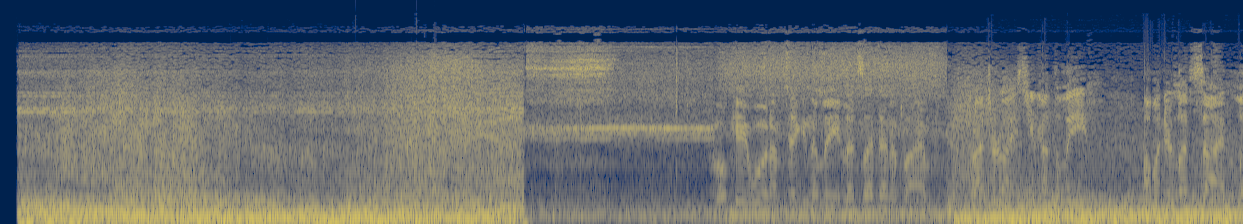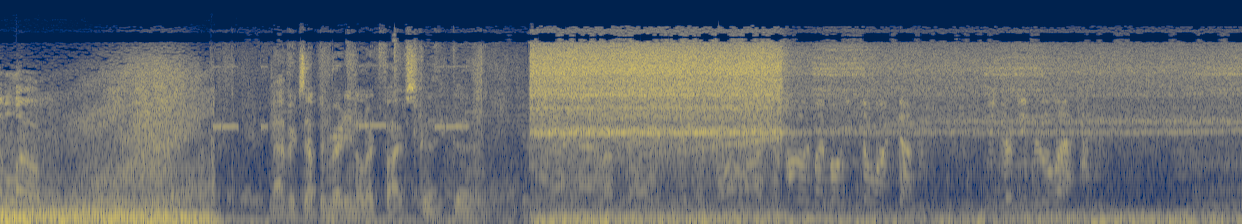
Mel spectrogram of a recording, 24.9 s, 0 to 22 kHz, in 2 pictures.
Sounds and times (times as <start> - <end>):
Aircraft: 0.2 - 14.8, 17.7 - 24.8.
